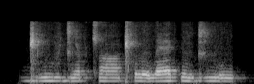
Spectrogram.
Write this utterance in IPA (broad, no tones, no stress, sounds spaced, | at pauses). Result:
ɡ͡ǁ ɯː v d͡ʑ æ̃ f ʈ͡ʂ ɑ̃ː ǁʰ o ə̯ w æ k ũ d͡ʑ ɯ w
